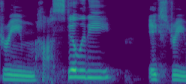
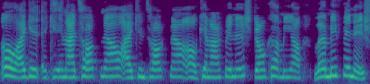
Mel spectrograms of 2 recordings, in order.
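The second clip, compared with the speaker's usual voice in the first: mock annoying talkative voice, higher; 4 semitones higher than usual. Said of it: "But he was like".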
